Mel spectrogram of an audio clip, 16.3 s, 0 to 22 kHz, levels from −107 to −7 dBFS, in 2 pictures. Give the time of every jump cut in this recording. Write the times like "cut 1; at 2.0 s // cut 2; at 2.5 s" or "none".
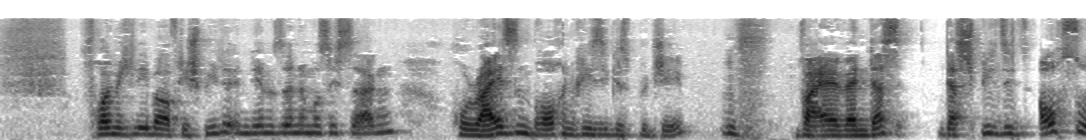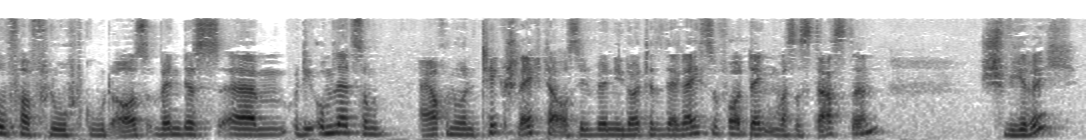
none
